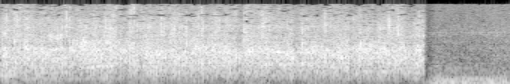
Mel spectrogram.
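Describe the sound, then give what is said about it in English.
A crowd in the state of Washington bursts into loud, sustained applause and cheering, a dense wash of clapping that holds steady for about two seconds before cutting off abruptly. “See how happy they are in the state of Washington? You know what they're cheering?”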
